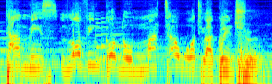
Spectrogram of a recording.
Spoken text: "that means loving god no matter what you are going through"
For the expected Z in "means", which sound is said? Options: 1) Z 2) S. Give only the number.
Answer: 2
